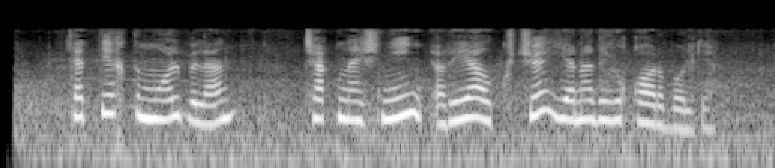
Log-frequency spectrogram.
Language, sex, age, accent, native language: Uzbek, female, under 19, Farg'ona, Uzbek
